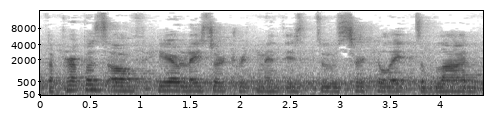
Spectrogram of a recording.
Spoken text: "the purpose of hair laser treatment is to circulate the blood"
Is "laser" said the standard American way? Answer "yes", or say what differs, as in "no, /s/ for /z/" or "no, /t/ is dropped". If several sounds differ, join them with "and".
no, /s/ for /z/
